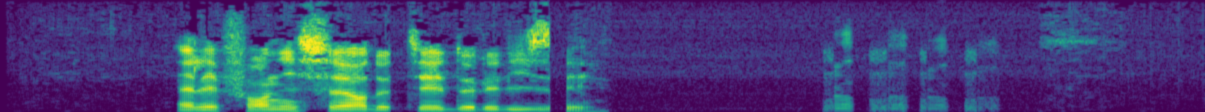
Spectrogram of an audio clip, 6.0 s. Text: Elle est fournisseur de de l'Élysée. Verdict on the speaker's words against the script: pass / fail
fail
